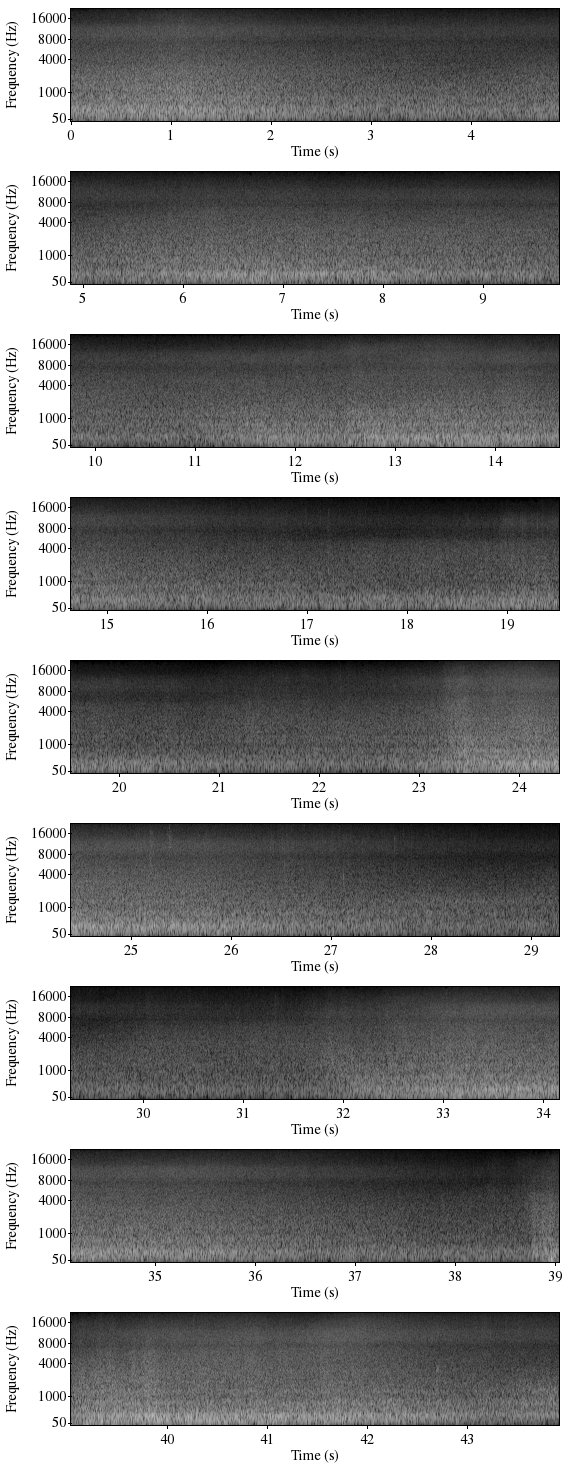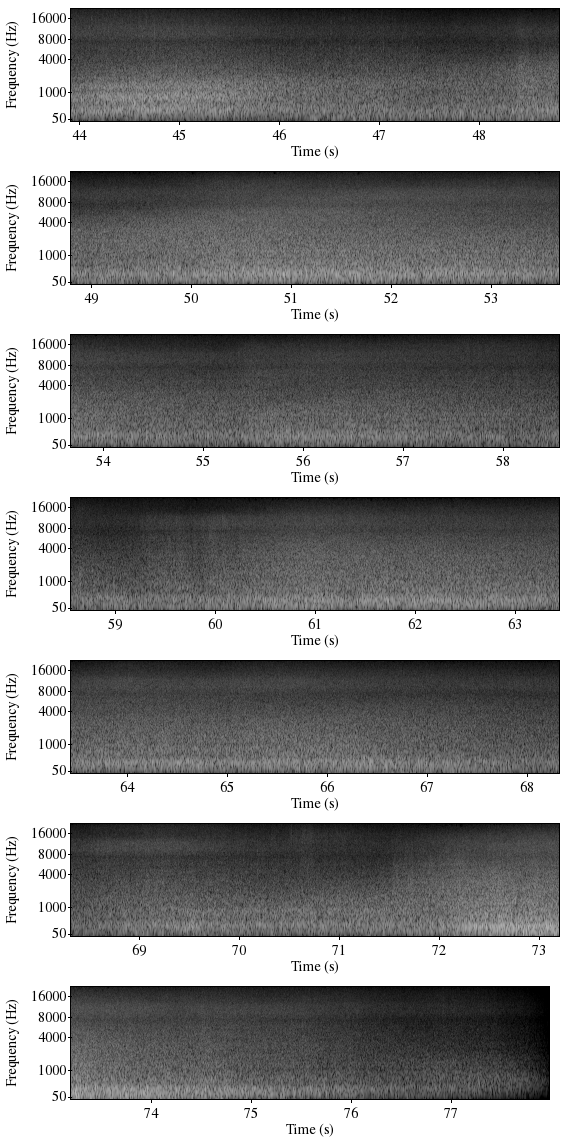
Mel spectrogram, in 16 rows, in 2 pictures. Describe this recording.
Waves, at the beach, Zoom H2n MS+ XY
